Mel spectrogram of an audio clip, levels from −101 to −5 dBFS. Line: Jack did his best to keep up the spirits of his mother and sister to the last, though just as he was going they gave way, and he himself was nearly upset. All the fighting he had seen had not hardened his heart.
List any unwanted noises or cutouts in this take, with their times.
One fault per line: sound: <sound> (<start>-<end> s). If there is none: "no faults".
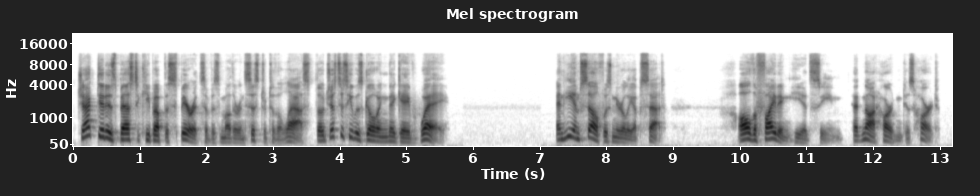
no faults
